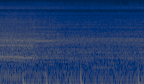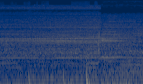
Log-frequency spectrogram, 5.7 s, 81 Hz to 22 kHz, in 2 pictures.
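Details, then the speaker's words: VW Passat B6 with check engine light, random/multiple misfire codes and stored cylinder 1 and 3 misfires. Cylinder 1 compression is 120 psi (about 155–160 before). Idle has a faint howl over a stumbling pulse; owner suspects compression air escaping into the intake manifold. "so right now it sounds like it's running good but I can hear a little howl if you listen there a little howling going on I think that howling is uh is that air escaping as the cylinder's on the compression stroke pushing the air past in pushing the air into the intake manifold"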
